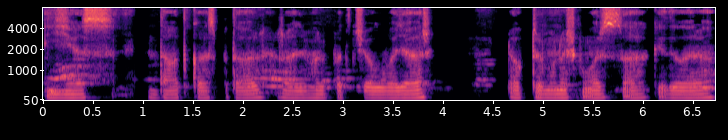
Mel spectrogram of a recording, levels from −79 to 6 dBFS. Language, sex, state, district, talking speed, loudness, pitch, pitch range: Hindi, male, Jharkhand, Sahebganj, 135 wpm, -19 LUFS, 115 Hz, 115-145 Hz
